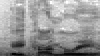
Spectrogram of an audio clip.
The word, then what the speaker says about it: Accon Marine: Accon Marine, I pronounced it correct.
